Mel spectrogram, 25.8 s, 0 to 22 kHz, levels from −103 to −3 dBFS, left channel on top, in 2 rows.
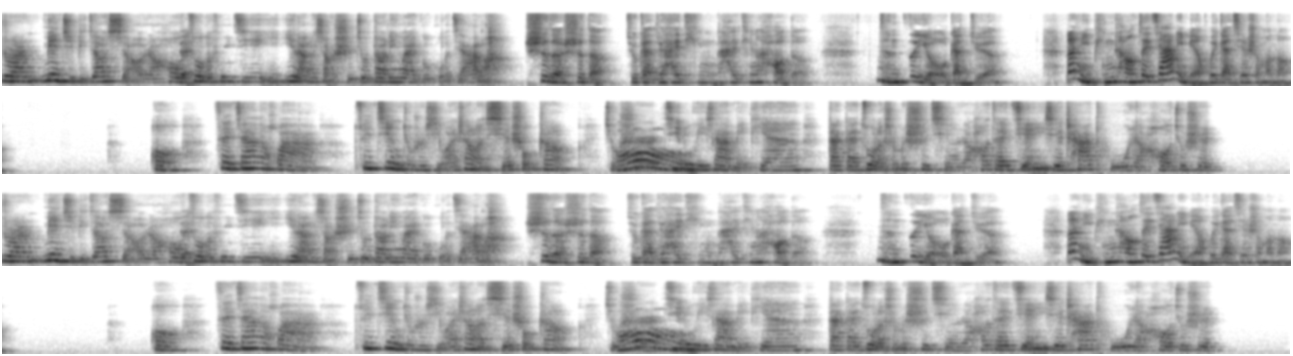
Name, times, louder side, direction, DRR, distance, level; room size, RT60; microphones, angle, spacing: voice 1, 0.0-5.0 8.7-9.1 14.4-16.1 16.5-18.6 18.9-25.0, left 2 dB, 30° left, 0.5 m, -32 dB
voice 2, 5.2-8.0 8.4-8.5 8.8-10.0 10.4-12.9 19.0-19.8, left 3 dB, 80° left, 0.4 m, -31 dB
3.0 x 2.6 x 2.6 m
head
